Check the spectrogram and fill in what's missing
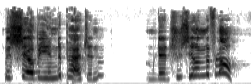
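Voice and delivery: proud mock sailor proclamation; Popeye voice. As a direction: declare it grandly like Popeye. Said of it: "it's Popeye speaking".

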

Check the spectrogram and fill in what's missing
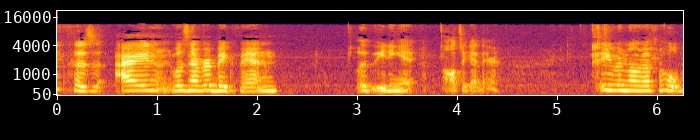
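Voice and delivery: talking between bites; chewing while talking. Real, not acted. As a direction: mouth partly full of nuts. Seen 1: Nuts held in palm throughout; puts some in mouth at 1.1 and 9.7.

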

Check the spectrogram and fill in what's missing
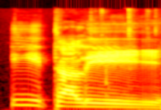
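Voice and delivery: put-on slow, drawn-out Italian-accented "Italy"; a playful stab at an Italian accent; mock Italian accent. Tutorial host announcing the last country in a mock Italian accent. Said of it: "Probably trying to do my best Italian accent".

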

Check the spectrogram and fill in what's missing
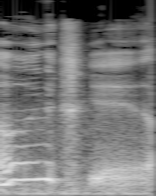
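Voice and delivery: squeaky high, soft mock coo; mock girlfriend voice. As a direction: coo it like a clingy girlfriend, mocking. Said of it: "one minute".

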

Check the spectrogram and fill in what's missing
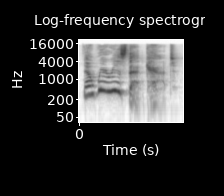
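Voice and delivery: very high, loud searching call; loud storybook where-are-you call. A narrator's reading. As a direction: sing out the question at top pitch. Calling for the hidden cat.

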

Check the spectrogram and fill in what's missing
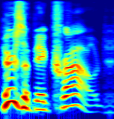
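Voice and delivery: ordinary talk

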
